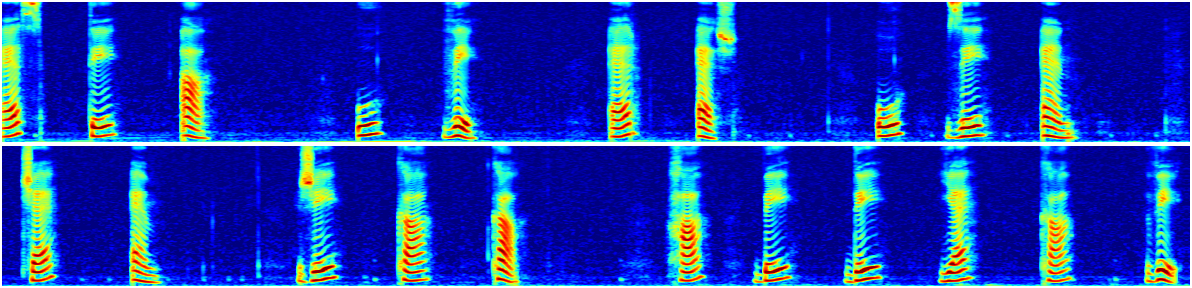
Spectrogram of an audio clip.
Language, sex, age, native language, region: Slovenian, female, 30-49, Slovenian, Central Slovenia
